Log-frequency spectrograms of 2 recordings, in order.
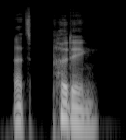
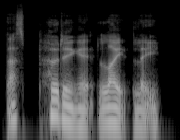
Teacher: the G disappears and the T's become more like D's.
